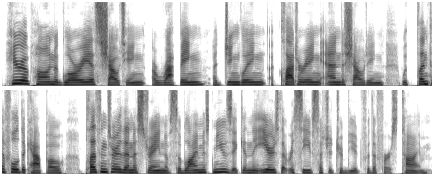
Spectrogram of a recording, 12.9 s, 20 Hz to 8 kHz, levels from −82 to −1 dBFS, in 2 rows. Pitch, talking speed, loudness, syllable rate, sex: 205 Hz, 165 wpm, -18 LUFS, 4.7 syllables/s, female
